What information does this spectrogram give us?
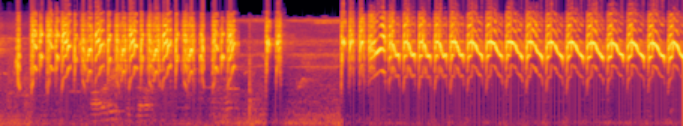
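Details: Training song of a white-rumped shama. It opens with varied, scratchy chirps and piercing notes, breaks off briefly, then settles into a fast, even series of high, downward-sweeping whistles repeated about three times per second.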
